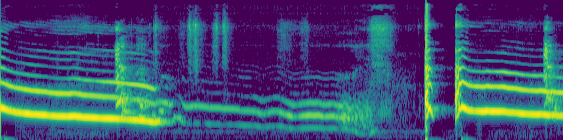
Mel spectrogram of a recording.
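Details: Loud pug howl, a steady tone that slowly slides lower and fades into a rough grumble, then a couple of sharp clicks and a fresh strong howl beginning.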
